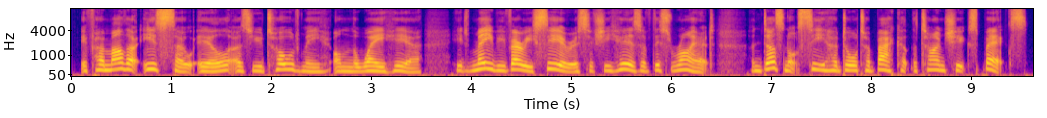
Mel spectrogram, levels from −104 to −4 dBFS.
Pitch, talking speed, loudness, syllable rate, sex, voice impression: 200 Hz, 230 wpm, -18 LUFS, 5.0 syllables/s, female, feminine, very adult-like, slightly powerful, intellectual, slightly intense, slightly sharp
